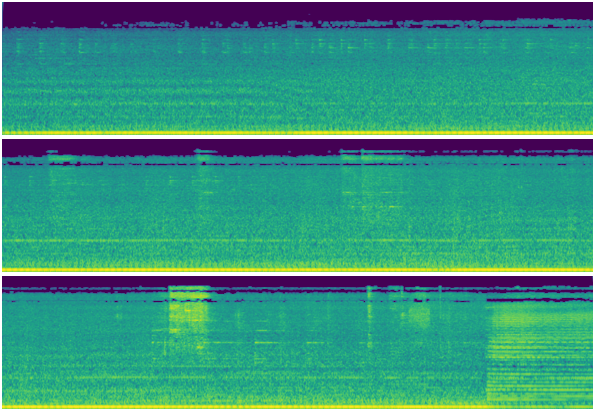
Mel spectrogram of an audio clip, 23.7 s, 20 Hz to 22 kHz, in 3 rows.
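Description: Freight train led by two EMD GP40-series diesels with slugs, approaching and then passing close, the engines giving a deep steady rumble. Near the end a horn chord sounds as the locomotives pass.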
